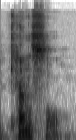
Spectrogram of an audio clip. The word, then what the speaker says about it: cancel: we listen to it we say cancel so the first syllable is stressed so we just add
